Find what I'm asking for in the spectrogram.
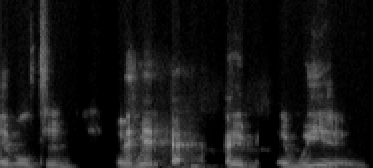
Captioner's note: laughing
